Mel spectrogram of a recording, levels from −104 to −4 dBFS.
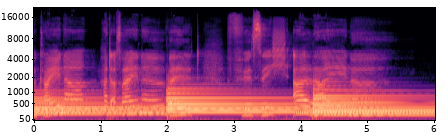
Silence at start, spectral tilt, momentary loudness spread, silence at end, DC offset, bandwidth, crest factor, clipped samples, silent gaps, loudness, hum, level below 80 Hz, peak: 0 s; -7 dB/octave; 7 LU; 0 s; under 0.1%; 16 kHz; 14 dB; under 0.1%; none; -21 LUFS; none; -58 dBFS; -6 dBFS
